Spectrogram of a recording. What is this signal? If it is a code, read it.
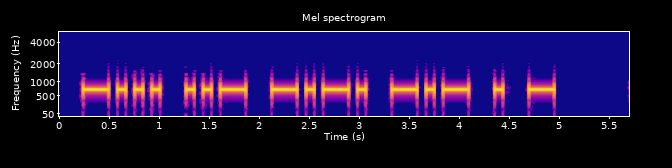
Morse code, heard as a keyed tone, about 14 wpm, 700 Hz. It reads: BUCKET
